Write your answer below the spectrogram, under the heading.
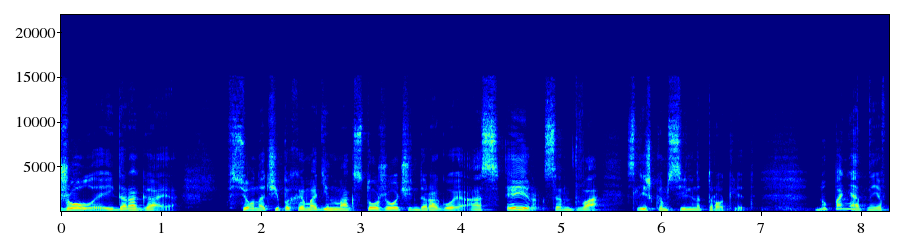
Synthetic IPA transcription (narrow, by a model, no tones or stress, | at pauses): ʐolˠə̰jə̰id̪əɾɐɡa̰jə̰ | fsʲo̞nɐt͡ɕipəxɛmɐdʲinmakst̪o̞ʐɨo̞t͡ɕɪnʲd̪əɾɐɡo̞jə̰ʔasejrsɛmd̪va̰sʲlʲiʂkəmsʲilʲnət̪ɾo̰t̪lʲɪ̰t̪nupɐnʲat̪̚nəja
